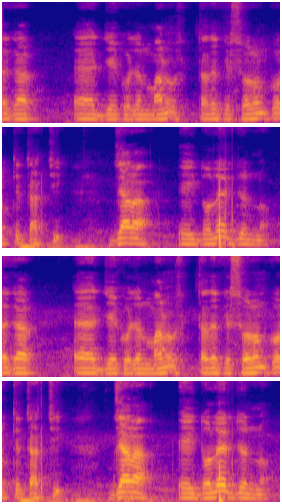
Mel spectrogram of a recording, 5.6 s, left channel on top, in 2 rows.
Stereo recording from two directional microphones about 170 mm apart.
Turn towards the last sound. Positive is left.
turn(degrees=0)  # may be behind; listen again after turning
